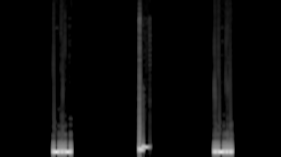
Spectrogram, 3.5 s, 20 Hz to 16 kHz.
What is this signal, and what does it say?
Morse code, heard as a keyed tone, about 49 wpm, 700 Hz. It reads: K L
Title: Single Letters 50wpm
